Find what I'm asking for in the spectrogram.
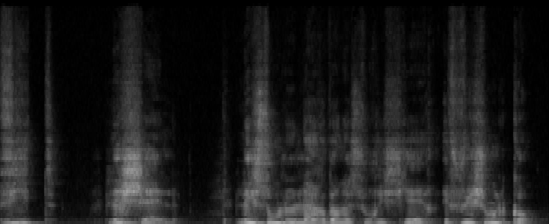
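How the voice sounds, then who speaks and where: A woman reading a scheming middle-aged male gang leader, talking loud, urgent and scornful. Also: sits high, big pitch swings, normal speed, pitched above the performer's own voice.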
